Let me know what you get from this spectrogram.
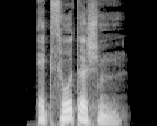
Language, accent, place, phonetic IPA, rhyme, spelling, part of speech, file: German, Germany, Berlin, [ɛˈksoːtɪʃm̩], -oːtɪʃm̩, exotischem, adjective, De-exotischem.ogg
- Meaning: strong dative masculine/neuter singular of exotisch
